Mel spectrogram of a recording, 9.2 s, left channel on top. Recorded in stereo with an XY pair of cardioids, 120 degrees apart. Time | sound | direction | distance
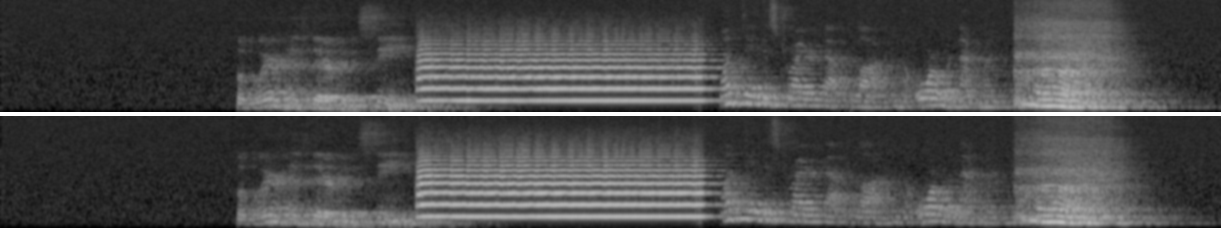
1.8 | a man speaking | 25° left | 3 m
3.1 | a trumpet | 25° right | 0.8 m
5.4 | a woman speaking | 50° left | 5.5 m
7.6 | a cough | 40° left | 2.5 m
